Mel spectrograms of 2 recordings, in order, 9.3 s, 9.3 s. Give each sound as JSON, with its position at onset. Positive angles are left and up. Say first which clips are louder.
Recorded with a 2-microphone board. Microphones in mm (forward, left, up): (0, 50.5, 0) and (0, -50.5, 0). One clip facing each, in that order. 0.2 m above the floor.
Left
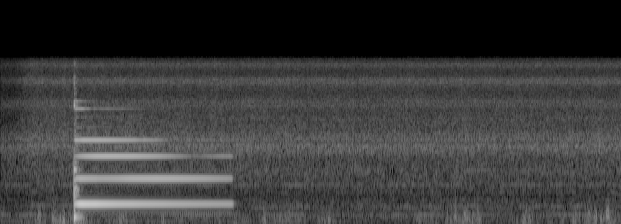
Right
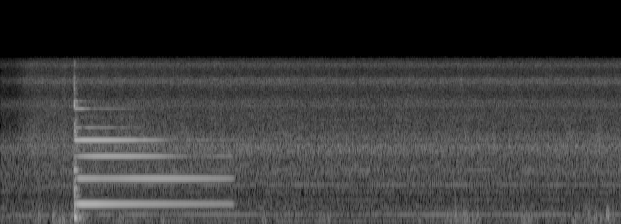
{"t": 1.1, "sound": "a guitar", "louder": "left 8 dB", "side_deg": 40, "distance_m": 0.9}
